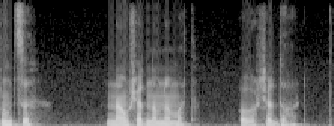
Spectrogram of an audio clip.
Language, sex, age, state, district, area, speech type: Kashmiri, male, 18-30, Jammu and Kashmir, Pulwama, rural, spontaneous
